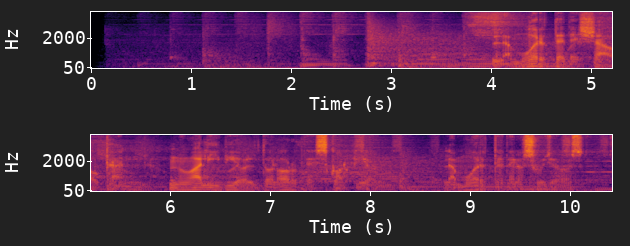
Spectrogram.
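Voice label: music voice-over endings Spanish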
